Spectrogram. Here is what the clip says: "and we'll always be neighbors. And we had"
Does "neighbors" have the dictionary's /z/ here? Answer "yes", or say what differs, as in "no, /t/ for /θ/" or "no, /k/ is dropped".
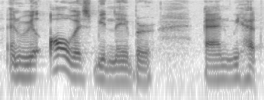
no, /z/ is dropped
